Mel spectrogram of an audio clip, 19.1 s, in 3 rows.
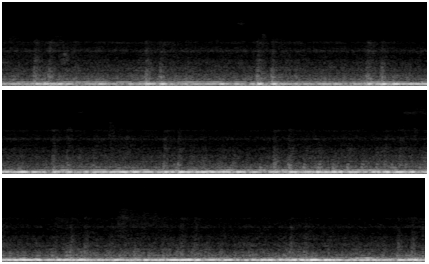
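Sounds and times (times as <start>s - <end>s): faint track knocks: 0.0s - 12.4s
electric train rumble: 0.0s - 19.0s.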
